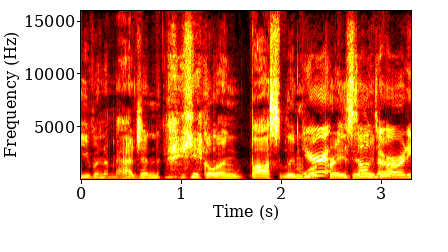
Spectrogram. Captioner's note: chuckles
